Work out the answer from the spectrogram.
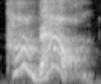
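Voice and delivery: high-pitched mock disbelief; squeaky-high, indignant repeat of the advice; incredulous echo.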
